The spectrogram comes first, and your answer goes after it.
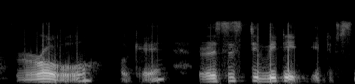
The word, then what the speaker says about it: rho: is a greek letter it is spelled rho and pronounced row okay resistivity it is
